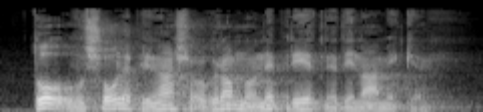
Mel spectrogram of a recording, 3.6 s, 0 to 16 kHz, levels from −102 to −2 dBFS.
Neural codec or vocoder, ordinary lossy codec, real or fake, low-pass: none; MP3, 48 kbps; real; 14.4 kHz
